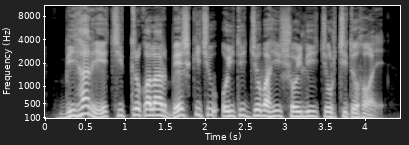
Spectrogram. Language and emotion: Bengali, neutral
